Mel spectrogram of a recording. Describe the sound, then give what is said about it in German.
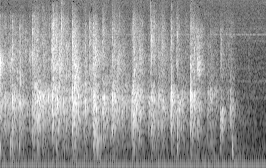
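An audience applauds steadily for a few seconds to welcome three talk guests from the local community as they come forward, a dense patter of many hands clapping that tapers off slightly toward the end, with no voices standing out. “Mit einem Applaus, genau.”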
